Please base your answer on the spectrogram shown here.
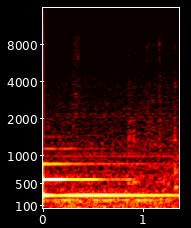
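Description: A viola's open D string bowed and held as a single steady, sustained note, fairly clear and alone with no talking.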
